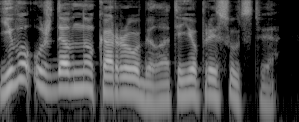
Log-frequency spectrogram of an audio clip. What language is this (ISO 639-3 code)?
rus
